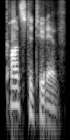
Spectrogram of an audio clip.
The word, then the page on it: constitutive: American English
